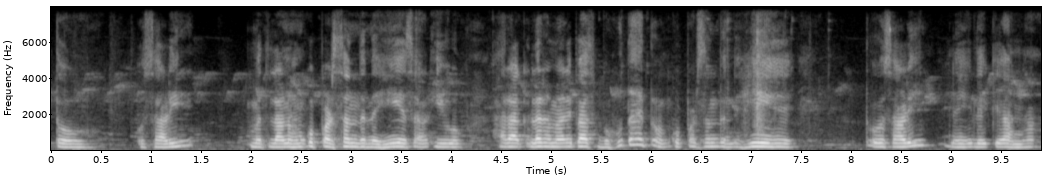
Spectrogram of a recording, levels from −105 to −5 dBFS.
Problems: none marked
